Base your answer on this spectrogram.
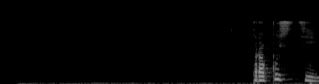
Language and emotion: Russian, neutral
